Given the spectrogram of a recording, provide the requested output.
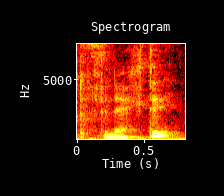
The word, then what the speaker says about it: Findochty: So, the Admiral's in a public house in a place called Finnechty, which is spelled Findochty, so make of that what you will.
